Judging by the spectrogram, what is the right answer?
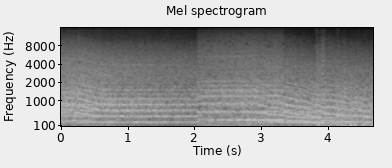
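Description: Race cars speeding down the front straight on the final lap, their engines whining loudly and steadily at high revs, one pitch sliding as a car passes close by.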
